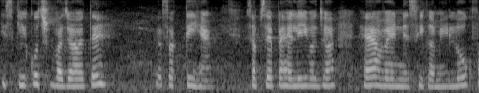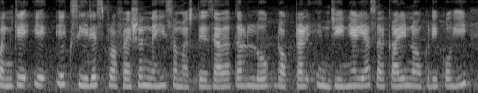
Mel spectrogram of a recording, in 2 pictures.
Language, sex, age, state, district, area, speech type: Urdu, female, 18-30, Delhi, North East Delhi, urban, spontaneous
